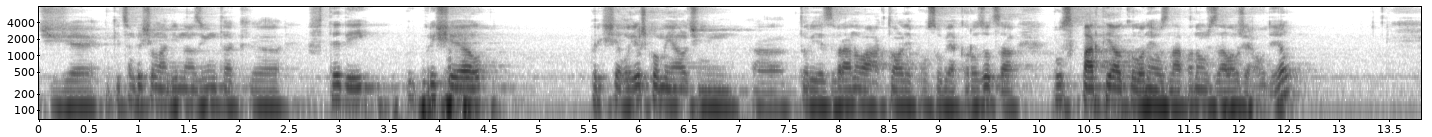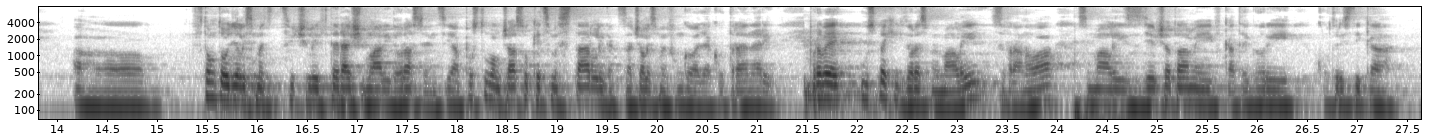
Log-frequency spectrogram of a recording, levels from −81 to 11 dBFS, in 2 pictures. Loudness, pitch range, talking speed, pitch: -19 LUFS, 110-130 Hz, 145 wpm, 120 Hz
